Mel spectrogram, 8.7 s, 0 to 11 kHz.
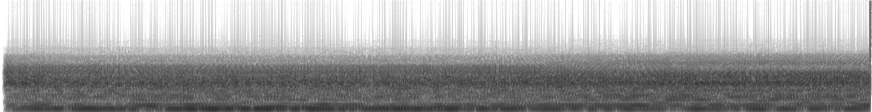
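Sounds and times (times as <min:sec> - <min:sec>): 
dangerous drone in C: 0:00.1 - 0:08.7.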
